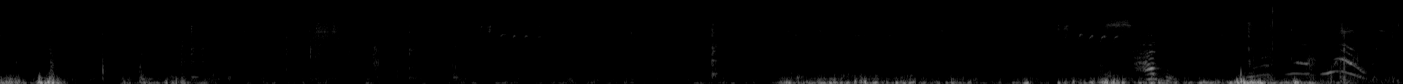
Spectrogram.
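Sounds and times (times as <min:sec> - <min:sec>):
faint high bird chirps: 0:06.9 - 0:09.8, 0:10.6 - 0:14.0.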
